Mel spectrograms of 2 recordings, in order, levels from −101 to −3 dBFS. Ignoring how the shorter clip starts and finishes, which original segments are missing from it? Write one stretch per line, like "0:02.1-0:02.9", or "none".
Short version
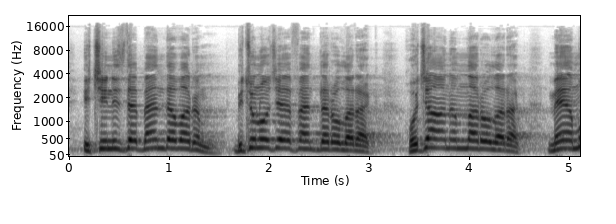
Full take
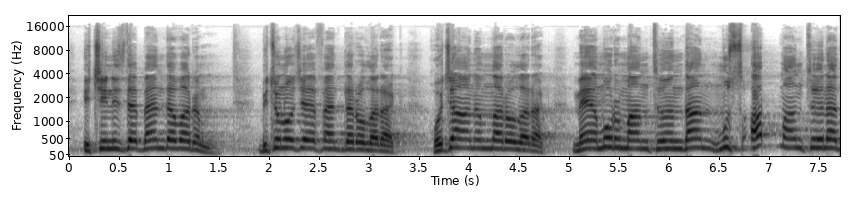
0:01.6-0:01.8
